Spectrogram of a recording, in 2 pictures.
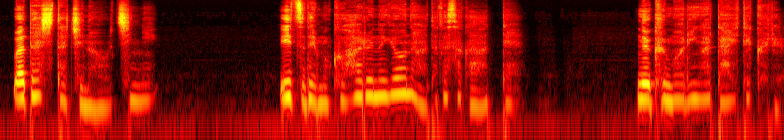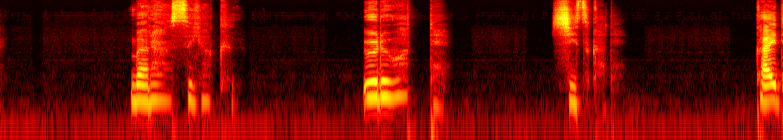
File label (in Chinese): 外籍日语女 广告类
